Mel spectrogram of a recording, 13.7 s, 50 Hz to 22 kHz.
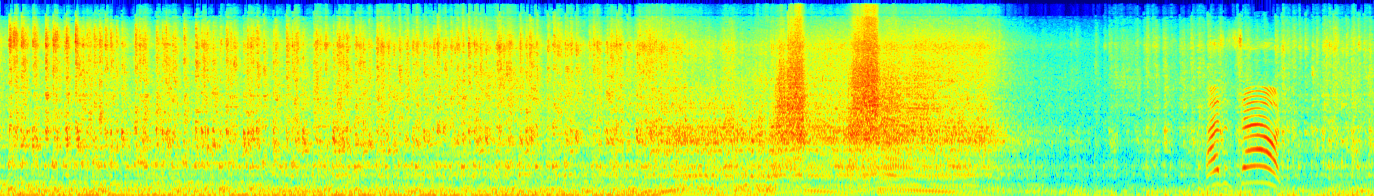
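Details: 451 cu in Mopar big-block stroker (B-series 400 block, cast-iron "Motorhome" heads, carbureted) on a dyno, full-throttle pull: strong, even roar holding steady with no misfire or stumble; float/carb issue gone, power picked up, running cleanly.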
